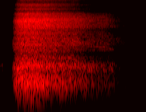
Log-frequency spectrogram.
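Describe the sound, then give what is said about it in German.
A single deep, slow breath during a guided relaxation breathing exercise: a soft, airy rush lasting nearly two seconds that fades out gradually, with no talk over it. “Und jetzt nochmal, Schultern sind ganz locker und tief einatmen.”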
